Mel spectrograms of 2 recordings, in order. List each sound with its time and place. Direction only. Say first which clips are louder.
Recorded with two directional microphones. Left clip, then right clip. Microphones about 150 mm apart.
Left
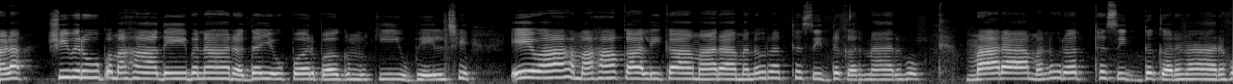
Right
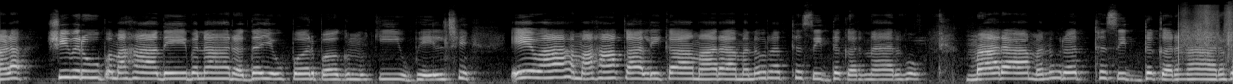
0.0 s speech: left 2 dB; 25° left (ahead or behind)
5.1 s a sound: left 2 dB; 30° left (ahead or behind)
11.9 s a woman's voice: left 2 dB; centre (ahead or behind)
